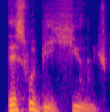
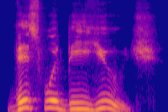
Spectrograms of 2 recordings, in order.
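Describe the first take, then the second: First: Said in the usual way. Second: Slow, high, leaning on would; This would be huge, drawn out with would pushed; hyped stress on would. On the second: Shown as a demonstration. Streamer hypes Eddie Hall vs Finch match, stretching would.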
